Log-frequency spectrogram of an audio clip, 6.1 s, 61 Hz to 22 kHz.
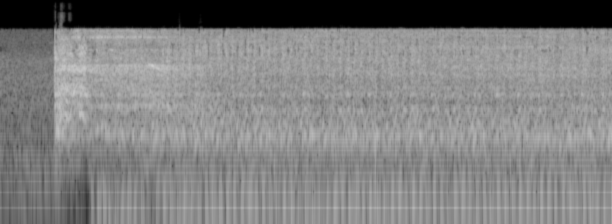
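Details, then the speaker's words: BMW K75 motorcycle test start after fuel line replacement, with cooling fan confirmed working: engine catches at once and settles into an even, steady idle with no fuel leaks; healthy start. "Alright, so no fuel leaks. Everything sounds good. I think we're good to go on this one."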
